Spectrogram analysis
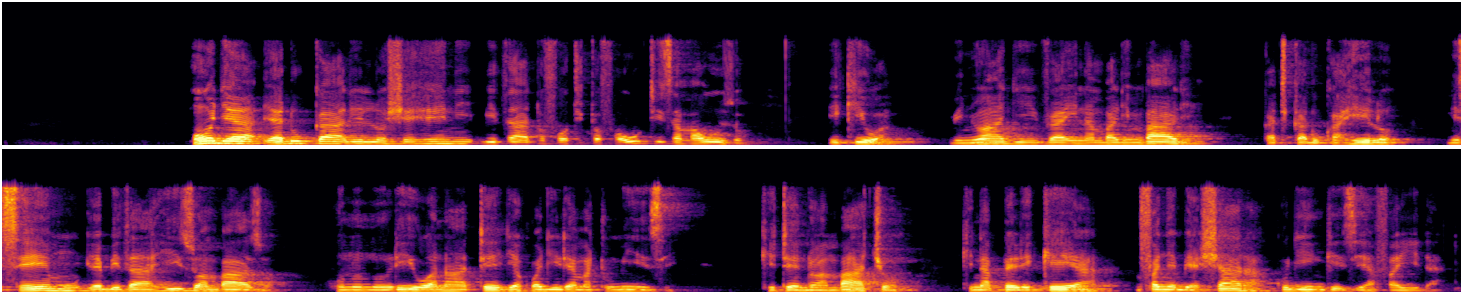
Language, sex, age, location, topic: Swahili, male, 25-35, Dar es Salaam, finance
